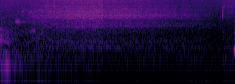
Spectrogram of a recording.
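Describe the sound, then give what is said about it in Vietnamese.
A slow, airy deep breath drawn in and let out as a balanced-breathing exercise, soft and steady with a faint hiss, ending in a brief sharper puff. “hơi thở cân bằng đó là cái sự cân bằng của việc là mình hít vào sâu và thở ra ừ.”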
